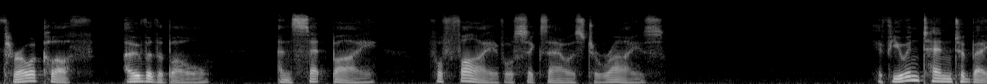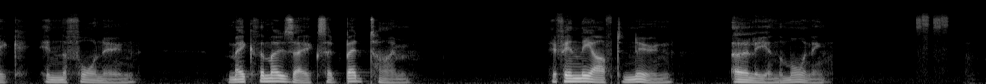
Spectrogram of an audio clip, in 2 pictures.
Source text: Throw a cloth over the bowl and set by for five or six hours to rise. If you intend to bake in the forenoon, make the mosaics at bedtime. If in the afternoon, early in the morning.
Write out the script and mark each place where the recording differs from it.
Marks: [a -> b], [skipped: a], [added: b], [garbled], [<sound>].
Throw a cloth over the bowl and set by for five or six hours to rise. If you intend to bake in the forenoon, make the mosaics at bedtime. If in the afternoon, early in the morning. [laugh]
